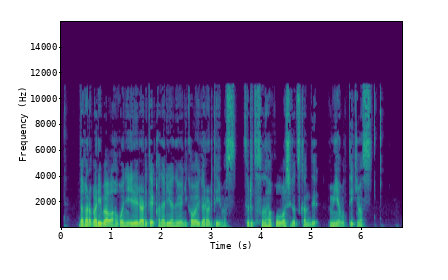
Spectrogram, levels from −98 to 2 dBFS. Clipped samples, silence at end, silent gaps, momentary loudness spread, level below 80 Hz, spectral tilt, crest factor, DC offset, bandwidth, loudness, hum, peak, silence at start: under 0.1%; 0.65 s; none; 12 LU; -50 dBFS; -6.5 dB/octave; 18 dB; under 0.1%; 11.5 kHz; -21 LUFS; none; -4 dBFS; 0.35 s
